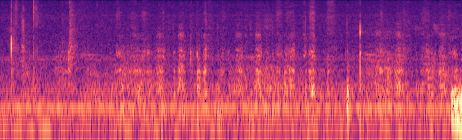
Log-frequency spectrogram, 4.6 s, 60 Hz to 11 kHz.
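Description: Pen scratches across paper during a Class 11 maths lesson on linear inequalities, quiet stroke-by-stroke scribbling with a steady low hum in the room and no speech.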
